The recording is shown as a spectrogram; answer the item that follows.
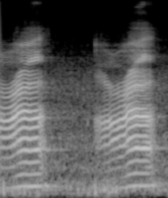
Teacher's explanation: আইন কণ্ঠনালীর মধ্যখান থেকে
